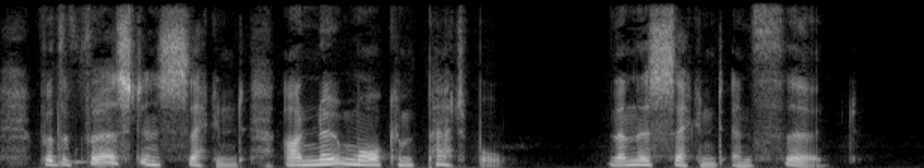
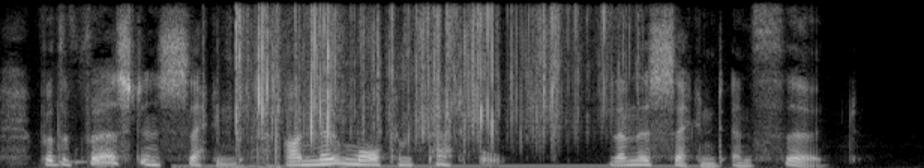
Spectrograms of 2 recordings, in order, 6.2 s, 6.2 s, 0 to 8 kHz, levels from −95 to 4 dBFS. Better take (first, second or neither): first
